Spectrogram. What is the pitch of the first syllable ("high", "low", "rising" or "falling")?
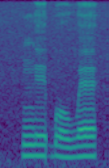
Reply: high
